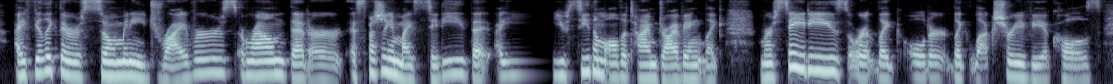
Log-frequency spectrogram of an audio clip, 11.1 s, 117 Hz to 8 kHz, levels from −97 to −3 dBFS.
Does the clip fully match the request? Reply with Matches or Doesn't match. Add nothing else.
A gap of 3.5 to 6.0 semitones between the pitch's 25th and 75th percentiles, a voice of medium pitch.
Matches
